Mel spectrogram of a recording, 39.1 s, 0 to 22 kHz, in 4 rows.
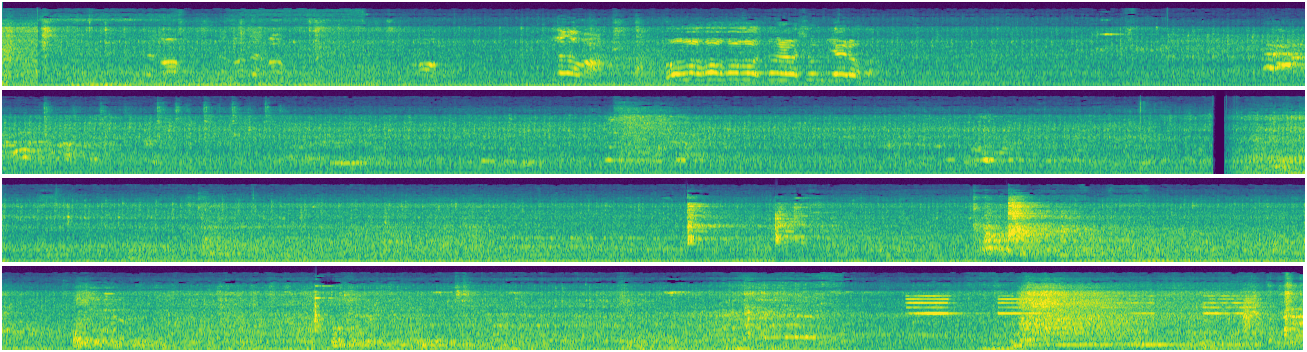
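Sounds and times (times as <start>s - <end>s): forklift engine running: 0.0s - 39.0s
metal knocks and clatters: 10.0s - 12.0s, 24.6s - 28.4s, 29.1s - 35.0s
reversing alarm beeps: 36.1s - 39.0s.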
